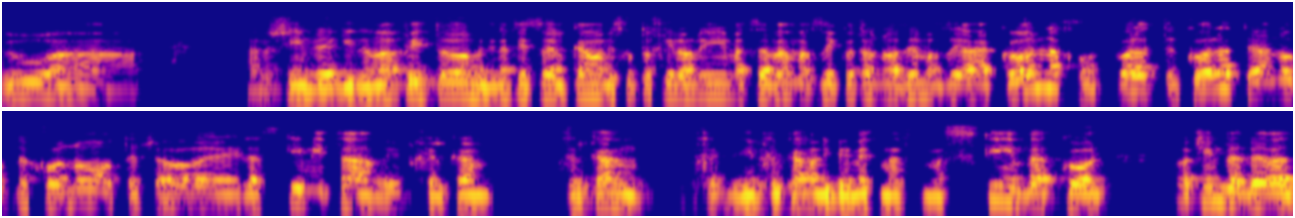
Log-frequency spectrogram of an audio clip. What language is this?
Hebrew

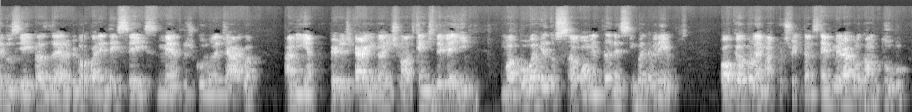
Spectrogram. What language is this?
Portuguese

